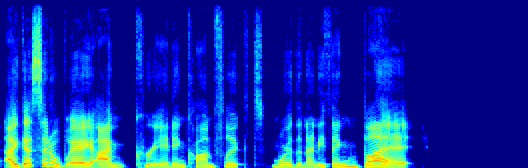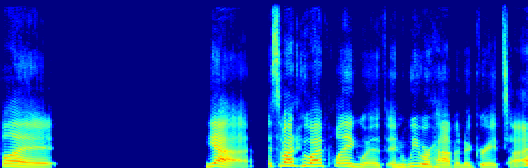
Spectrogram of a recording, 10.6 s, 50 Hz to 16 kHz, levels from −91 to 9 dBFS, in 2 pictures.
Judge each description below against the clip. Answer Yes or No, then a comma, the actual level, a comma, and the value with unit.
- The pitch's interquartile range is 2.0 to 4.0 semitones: No, average, 5.2 semitones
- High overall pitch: Yes, high, 215 Hz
